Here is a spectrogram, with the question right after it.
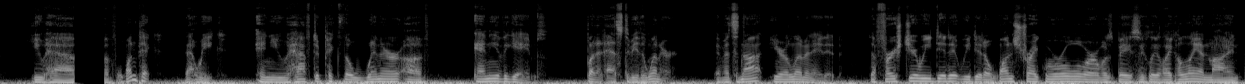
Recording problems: low rumble; faint; throughout; 20 dB below the speech
audio freezing; at 0.5 s

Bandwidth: 18.5 kHz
